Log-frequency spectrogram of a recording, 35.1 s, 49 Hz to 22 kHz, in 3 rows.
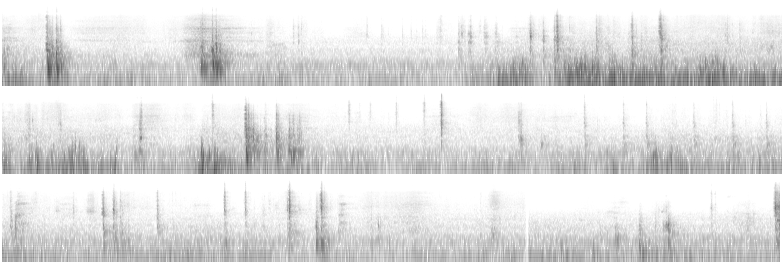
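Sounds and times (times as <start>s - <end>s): steady low rumble: 0.0s - 35.0s
clicks and clunks of hand tools: 19.4s - 26.1s.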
